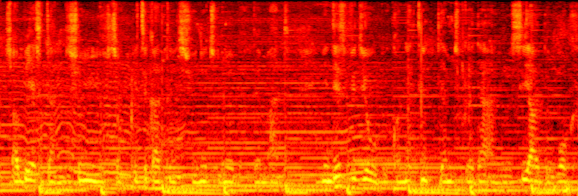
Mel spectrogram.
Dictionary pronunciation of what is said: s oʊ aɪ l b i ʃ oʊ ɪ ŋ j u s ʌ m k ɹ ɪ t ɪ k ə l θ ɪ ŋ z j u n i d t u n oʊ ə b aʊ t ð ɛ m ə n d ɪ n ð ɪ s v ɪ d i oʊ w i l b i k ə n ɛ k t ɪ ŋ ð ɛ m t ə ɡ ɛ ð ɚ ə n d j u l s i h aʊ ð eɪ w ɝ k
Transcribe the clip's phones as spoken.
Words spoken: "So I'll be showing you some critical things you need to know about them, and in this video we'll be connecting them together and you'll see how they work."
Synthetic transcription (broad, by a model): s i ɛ n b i ʃ oʊ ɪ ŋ j u s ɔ m k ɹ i t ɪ k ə l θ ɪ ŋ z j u n i d t u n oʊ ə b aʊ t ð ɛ m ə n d ɪ n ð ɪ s v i d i oʊ w i l b i k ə n ɛ k t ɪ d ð ɛ m t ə ɡ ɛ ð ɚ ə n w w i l s i h aʊ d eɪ w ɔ k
